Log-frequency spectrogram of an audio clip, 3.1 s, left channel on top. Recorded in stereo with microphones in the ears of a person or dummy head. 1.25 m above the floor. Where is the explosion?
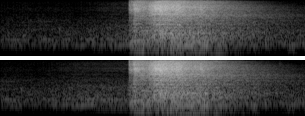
Centre (ahead or behind), 0.9 m.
